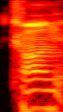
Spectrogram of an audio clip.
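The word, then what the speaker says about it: Tang: tong dynasty so this is roughly 800 ad tongue is spelled t-a-n-g but as many of you know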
